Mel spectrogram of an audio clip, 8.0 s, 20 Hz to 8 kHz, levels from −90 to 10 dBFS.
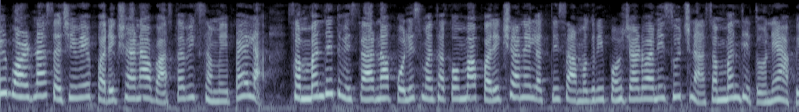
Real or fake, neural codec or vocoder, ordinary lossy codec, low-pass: fake; codec, 16 kHz, 4 kbps, FreqCodec, larger model; none; 7.2 kHz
